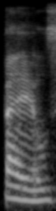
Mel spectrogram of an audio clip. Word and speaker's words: Bales: So I'm going to now hand over to John Bales. Is that the right pronunciation, John? It is, yes.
